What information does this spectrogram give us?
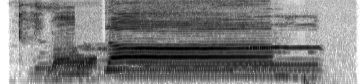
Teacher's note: লাম জিহ্বার আগার কিনারা উপরে মাড়ির দাঁতের সঙ্গে যেকোনো একপাশে লাগিয়ে আপনারা উচ্চারণ করবেন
